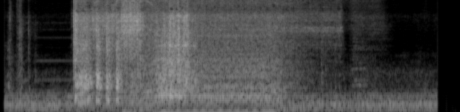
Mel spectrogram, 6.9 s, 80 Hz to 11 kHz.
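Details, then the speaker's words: A 2011 Honda Accord 2.4 four-cylinder cranks, catches and rattles harshly for a couple of seconds on cold start before settling into idle; the rattle, often mistaken for the timing chain tensioner, is attributed to a worn cam phaser. "good afternoon and so that noise you just heard was this Honda on a startup you hear that like that rattle noise um that noise is often mistaken as a time and chain tensioner"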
